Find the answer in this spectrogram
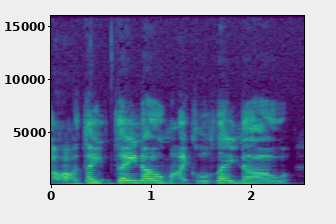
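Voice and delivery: slow, high-pitched mock yell.

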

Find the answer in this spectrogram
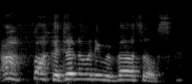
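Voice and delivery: mock yelling out, high-pitched shout. Retelling a wrestler caught in an armlock: imitating Madman Monson shouting. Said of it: "And he was shouting".

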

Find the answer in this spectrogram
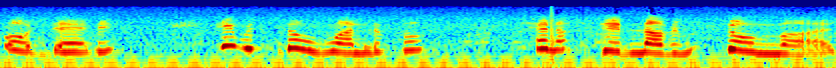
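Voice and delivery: slow, tearful crying through every word. A daughter answering her father after saying goodbye, crying. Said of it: "Mary Bell, you're crying".

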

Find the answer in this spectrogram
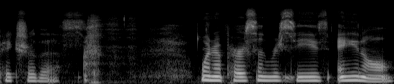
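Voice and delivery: seductive tone. Acting out a description for the other speaker, putting on a sensual voice. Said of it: "I'm going to get my sensual voice on".

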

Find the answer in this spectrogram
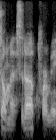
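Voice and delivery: hushed, half-whispered stage whisper. Retelling what the headliner said before the set: imitating Ellis Rodriguez half-whispering. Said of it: "he whispers in my ear".

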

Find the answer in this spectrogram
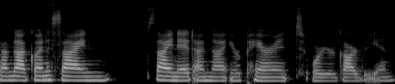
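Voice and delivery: ordinary delivery

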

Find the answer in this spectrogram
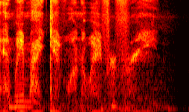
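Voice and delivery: soft, hushed whisper.

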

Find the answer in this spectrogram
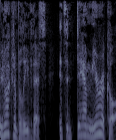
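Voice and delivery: high, fast, excited shout, words rattled off. The caller on the phone speaks to the just-woken narrator, yelling excitedly. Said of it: "Stan yelled excitedly".

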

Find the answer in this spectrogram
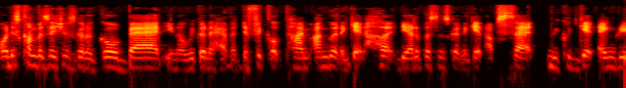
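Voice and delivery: fast, rushed, spiraling, downward-tumbling delivery. Speaker demonstrates their saboteur thinking before a difficult conversation: speaking faster, spiraling. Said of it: "you can hear I'm speaking faster".

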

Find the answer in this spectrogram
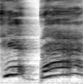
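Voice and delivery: mock very high-pitched screaming yell. Retelling yelling at a player after a bad pass: imitating own screaming. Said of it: "I'm, like, screaming".

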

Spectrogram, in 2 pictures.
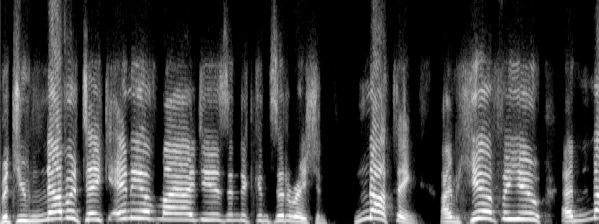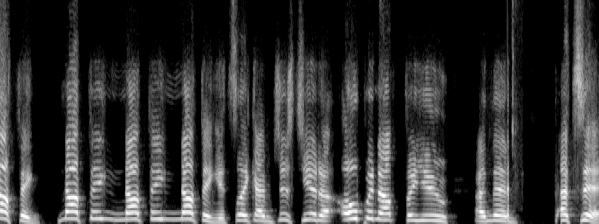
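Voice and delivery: high-pitched, very high screaming rant. Voicing a woman arguing backstage: woman yelling in an argument. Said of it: "you hear somebody screaming".

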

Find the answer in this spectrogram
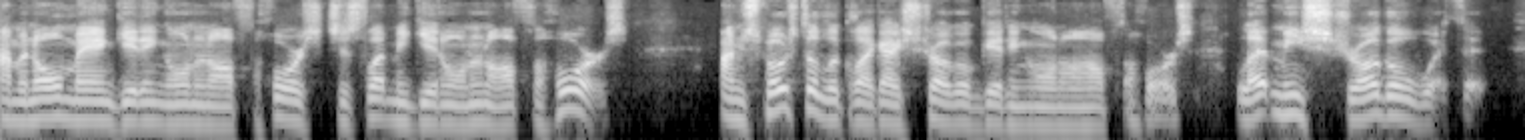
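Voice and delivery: ordinary talk

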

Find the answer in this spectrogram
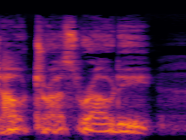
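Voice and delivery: yell-whispering. Acting out Fury's line from a film scene, yell-whispering. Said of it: "Yell whispering".

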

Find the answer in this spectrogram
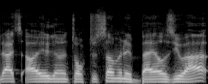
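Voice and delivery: put-on full-on London Cockney accent. Redoing a character's line after remembering he is cockney: cockney accent. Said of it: "right, he's Cockney".

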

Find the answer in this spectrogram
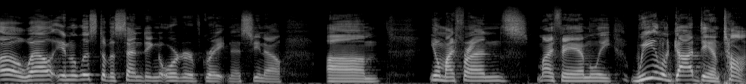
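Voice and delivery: ordinary delivery

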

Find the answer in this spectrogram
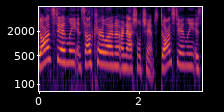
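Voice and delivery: very loud, high, pumped, excited yell. Starting a women's basketball segment with five minutes left, yelling. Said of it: "I don't know why I'm yelling".

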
